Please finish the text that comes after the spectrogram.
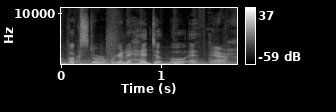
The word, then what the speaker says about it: OFR: But from there, because I promised you a bookstore, we're gonna head to OFR, or I call it OFR, because it's spelled that way and it's ridiculous, but I like calling it that.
